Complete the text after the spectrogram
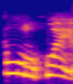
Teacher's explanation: When 不 is before a fourth tone syllable, it will change to second tone.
